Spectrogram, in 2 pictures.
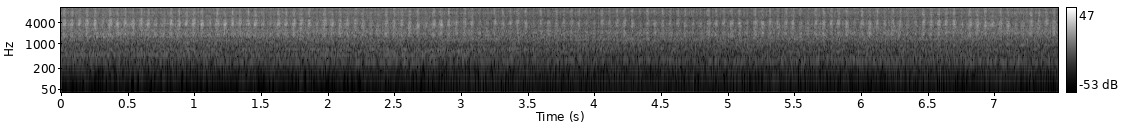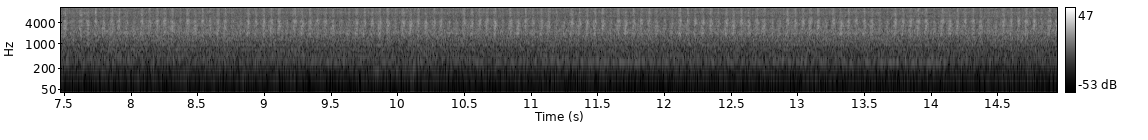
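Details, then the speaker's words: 2000 Mercedes-Benz E320 wagon idling with a busy, uneven chattering rattle from one side low in the engine bay, plus stiff steering; owner suspects the power steering pump, though there is no whining or grinding; cause unconfirmed. "coming from this side right down here right down there hope somebody can help me out with this because i never heard that sound before"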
